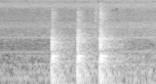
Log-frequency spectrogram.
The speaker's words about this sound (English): That leaves only Mr. Isaac Harris's office. Bill walks down there, hesitates, and then knocks.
